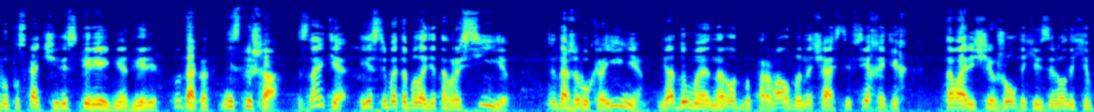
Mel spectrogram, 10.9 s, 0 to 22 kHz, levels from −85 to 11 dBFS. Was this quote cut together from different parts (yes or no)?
yes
